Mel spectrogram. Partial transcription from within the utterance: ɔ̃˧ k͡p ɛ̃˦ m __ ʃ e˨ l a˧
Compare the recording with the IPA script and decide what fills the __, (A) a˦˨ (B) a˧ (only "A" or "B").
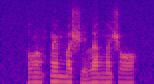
B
